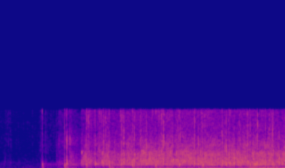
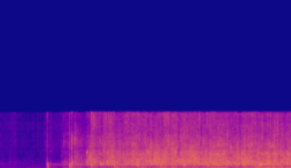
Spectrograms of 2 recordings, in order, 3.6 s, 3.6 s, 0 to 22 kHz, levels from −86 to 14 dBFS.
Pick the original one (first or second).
first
